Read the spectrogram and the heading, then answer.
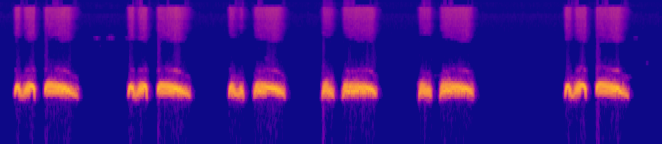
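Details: Lure call of a spotted dove, recorded noise-free: low mellow coos in pairs, a short wavering lead note and a longer sliding coo, repeated six times with a longer pause near the end.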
